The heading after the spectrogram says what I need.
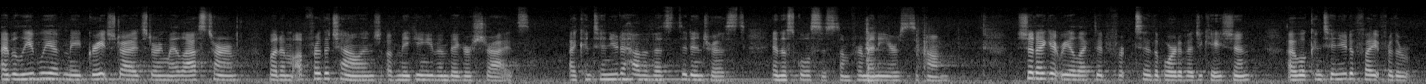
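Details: Adult woman speaking; normal voice.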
